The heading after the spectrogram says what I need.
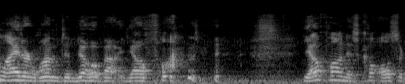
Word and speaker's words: Yaupon: Like Yaupon Yaupon, is. yeah. Yeah, Yeah, how do you pronounce it?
